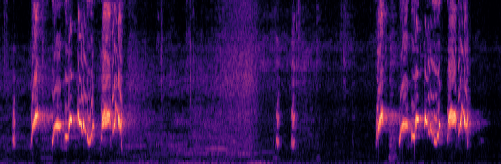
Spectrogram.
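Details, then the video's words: Red-whiskered bulbul morning song for training birds: a rapid, bubbly run of fluty whistled notes, a soft low murmur and a few clicks, then another fast warbled phrase. "luyện chào mào hót buổi sáng"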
